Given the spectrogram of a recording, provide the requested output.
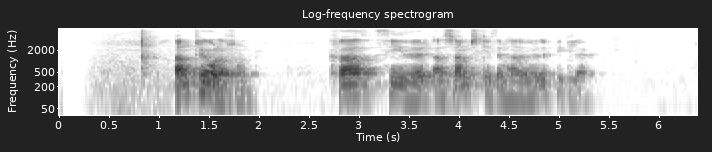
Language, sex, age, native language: Icelandic, male, 20-29, Icelandic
